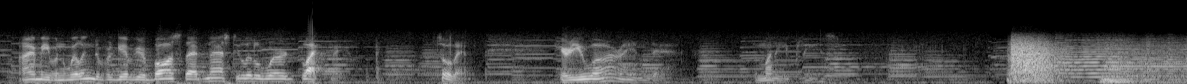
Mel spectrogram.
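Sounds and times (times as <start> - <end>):
dramatic orchestral film music: 0.0 - 11.8
speech: 0.2 - 3.6, 4.4 - 4.8, 5.6 - 6.8, 7.6 - 8.4
gunshot from a 1942 noir film: 10.0 - 11.8.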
